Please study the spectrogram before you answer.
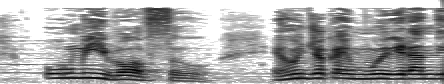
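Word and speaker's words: Umibōzu: Se pronuncia Umibozu.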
